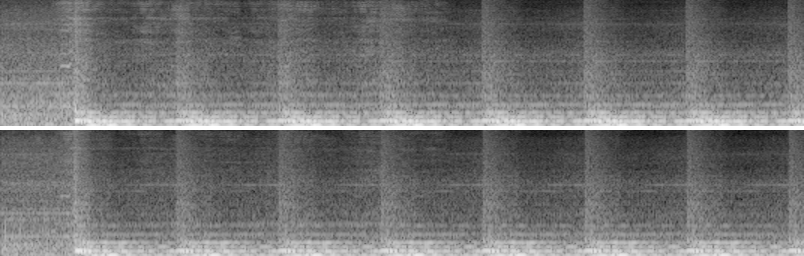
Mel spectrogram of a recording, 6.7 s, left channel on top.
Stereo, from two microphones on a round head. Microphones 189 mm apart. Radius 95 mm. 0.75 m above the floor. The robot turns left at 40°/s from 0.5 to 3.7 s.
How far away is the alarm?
About 1.3 m.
